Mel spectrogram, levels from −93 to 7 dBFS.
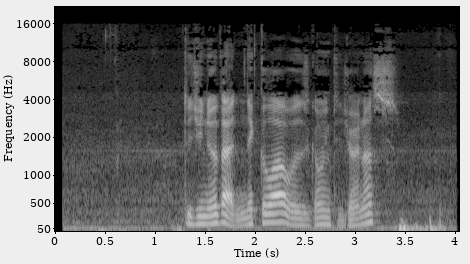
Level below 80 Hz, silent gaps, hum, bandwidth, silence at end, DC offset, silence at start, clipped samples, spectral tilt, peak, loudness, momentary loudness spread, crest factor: -34 dBFS; none; none; 16 kHz; 0.05 s; under 0.1%; 0.1 s; under 0.1%; -5 dB/octave; 0 dBFS; -21 LUFS; 23 LU; 22 dB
